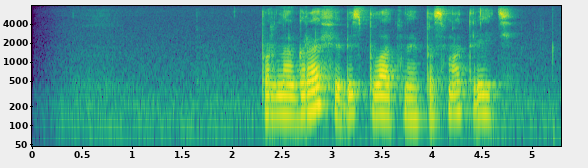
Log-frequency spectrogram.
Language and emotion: Russian, neutral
